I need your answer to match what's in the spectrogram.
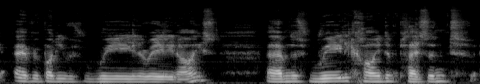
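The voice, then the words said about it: English Midlands accent. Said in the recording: “local people there than I expected, like from the Midlands, and um, they were actually pretty chuffed to um, hear a local accent”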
